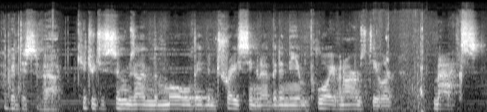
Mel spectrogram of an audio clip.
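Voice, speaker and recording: An actor playing a terse, intense secret agent on the run, in dramatic film dialogue. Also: male voice, fairly low pitch, flat delivery, fairly quick, music in the background, close to an everyday voice. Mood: tense. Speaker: film character.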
